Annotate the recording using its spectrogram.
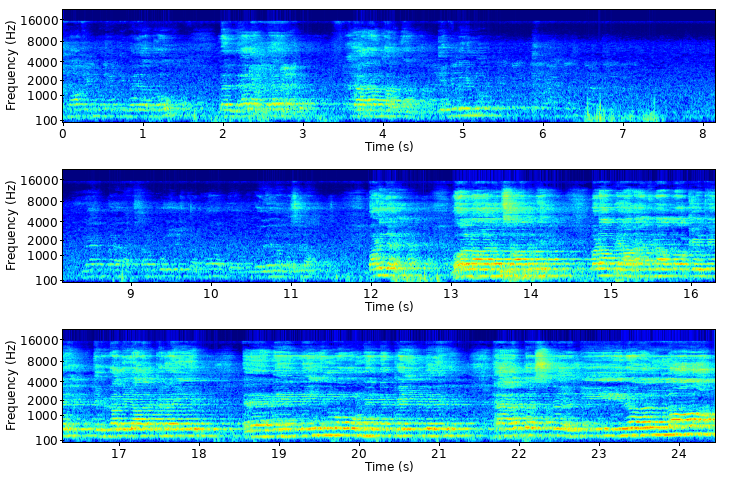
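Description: A man sings a melodic chant into a microphone, heard through loudspeakers with a slight echo.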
